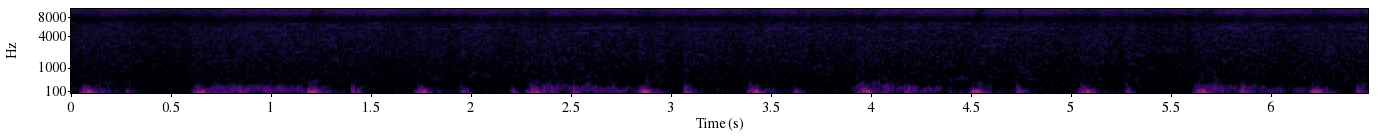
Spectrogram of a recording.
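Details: Strong, regular low thumps of a fast, pounding heartbeat, about 107 beats a minute; rapid pounding heartbeat.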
